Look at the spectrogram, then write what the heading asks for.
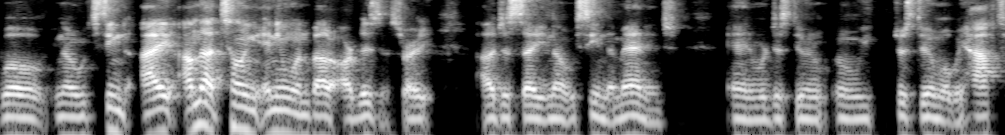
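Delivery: ordinary delivery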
